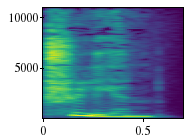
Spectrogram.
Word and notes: trillion: British English

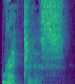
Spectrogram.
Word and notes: reckless: British English

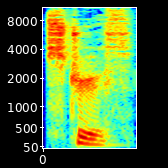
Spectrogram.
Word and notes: strewth: American English

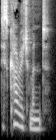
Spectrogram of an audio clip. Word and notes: discouragement: British English

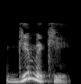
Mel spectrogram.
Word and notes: gimmicky: British English

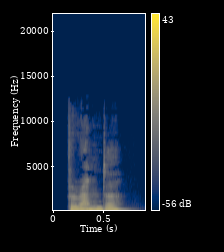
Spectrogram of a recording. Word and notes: veranda: British English

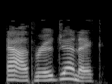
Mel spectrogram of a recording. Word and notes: atherogenic: British English

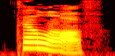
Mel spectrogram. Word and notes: tell off: British English

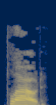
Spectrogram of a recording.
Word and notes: plowed: British English

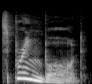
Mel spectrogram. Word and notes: springboard: British English

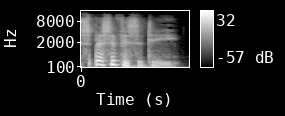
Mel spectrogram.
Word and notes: specificity: British English

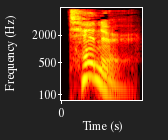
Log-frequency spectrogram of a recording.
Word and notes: tinner: British English

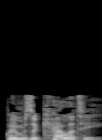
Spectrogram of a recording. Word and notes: whimsicality: British English

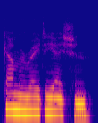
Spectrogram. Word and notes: gamma radiation: British English

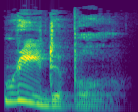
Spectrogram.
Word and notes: readable: British English

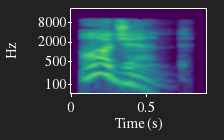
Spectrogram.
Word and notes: augend: British English

